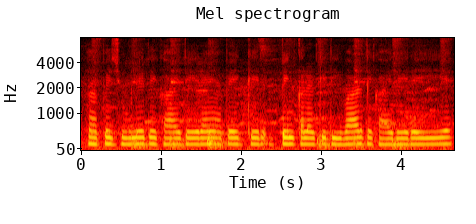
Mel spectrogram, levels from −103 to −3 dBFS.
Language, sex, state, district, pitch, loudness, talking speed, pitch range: Hindi, female, Bihar, Saharsa, 165 Hz, -38 LUFS, 245 wpm, 165-170 Hz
